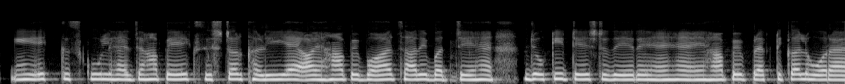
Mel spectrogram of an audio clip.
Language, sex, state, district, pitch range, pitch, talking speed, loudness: Hindi, female, Jharkhand, Deoghar, 220-235 Hz, 230 Hz, 200 wpm, -12 LUFS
